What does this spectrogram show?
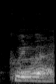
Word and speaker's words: quinoa: Quinoa.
